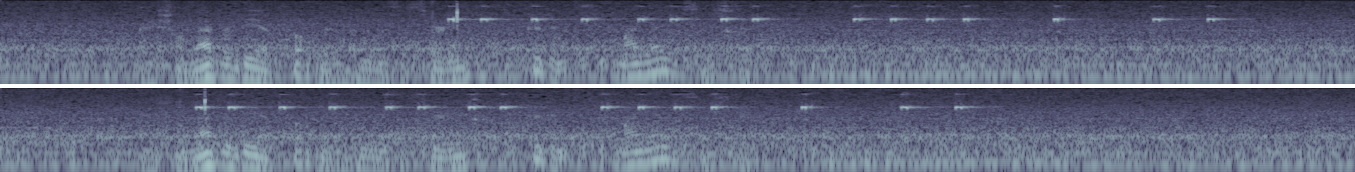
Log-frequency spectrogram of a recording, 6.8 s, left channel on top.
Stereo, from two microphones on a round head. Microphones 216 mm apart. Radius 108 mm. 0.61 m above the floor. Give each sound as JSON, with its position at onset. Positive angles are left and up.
{"t": 0.7, "sound": "a man speaking", "side_deg": 45}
